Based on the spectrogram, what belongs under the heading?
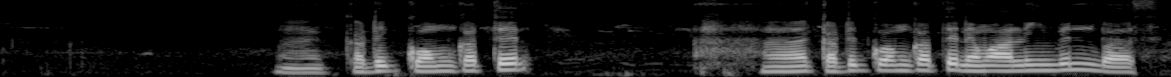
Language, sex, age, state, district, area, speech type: Santali, male, 18-30, West Bengal, Purulia, rural, spontaneous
